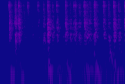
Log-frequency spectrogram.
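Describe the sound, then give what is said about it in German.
Rapid, continuous clacking of a mechanical keyboard being typed on, a dense run of crisp key strikes with no voices. “Wenn ich dagegen, ich, ich tippe mal hier auf meiner mechanischen nebendran”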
